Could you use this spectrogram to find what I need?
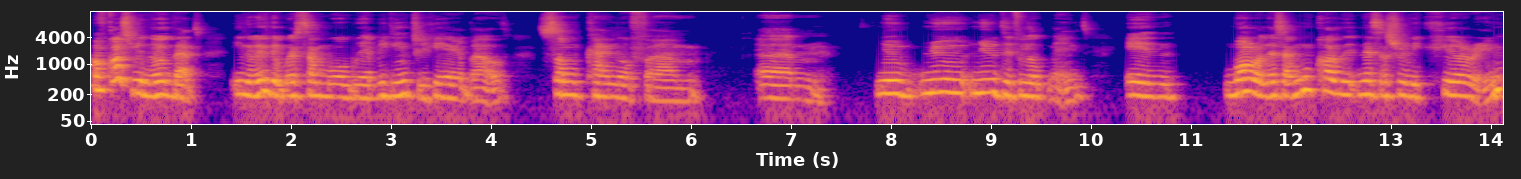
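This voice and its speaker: In a Nigerian accent, a woman speaks at a medium pitch with a dark, mellow tone. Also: ordinary pitch variation, fairly slow pace. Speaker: YouTuber. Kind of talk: casual advice talk to camera. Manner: hesitant, many fillers.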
